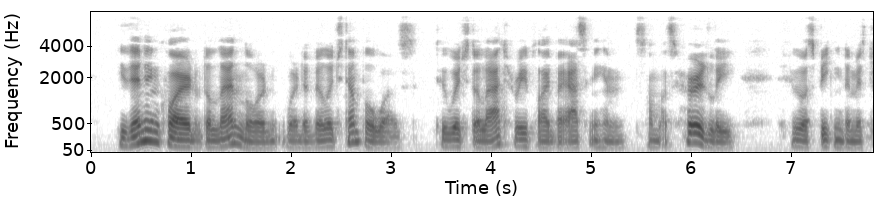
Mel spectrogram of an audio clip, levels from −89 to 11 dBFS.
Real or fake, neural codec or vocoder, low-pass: real; none; 7.2 kHz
